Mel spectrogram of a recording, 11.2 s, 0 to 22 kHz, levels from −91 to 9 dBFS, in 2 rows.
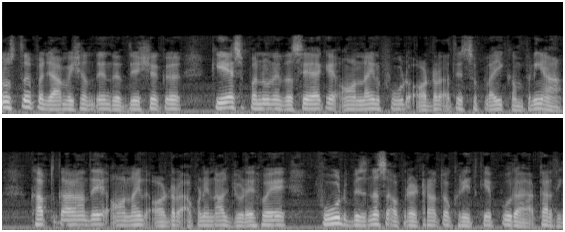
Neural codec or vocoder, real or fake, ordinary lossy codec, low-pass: vocoder, 22.05 kHz, 80 mel bands, WaveNeXt; fake; none; 7.2 kHz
